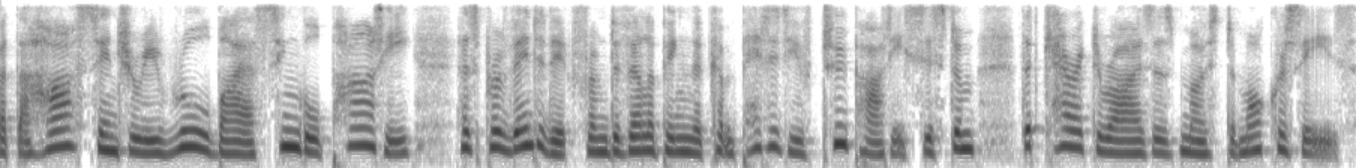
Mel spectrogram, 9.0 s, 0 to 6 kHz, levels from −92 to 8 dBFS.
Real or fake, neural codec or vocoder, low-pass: real; none; 5.4 kHz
